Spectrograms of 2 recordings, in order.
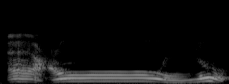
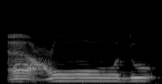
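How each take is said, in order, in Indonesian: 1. Konsonan tengahnya bunyi dh yang mirip th. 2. Konsonan tengahnya bunyi d biasa. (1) "Tapi a'udzu" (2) "Tidak boleh a'udu"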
